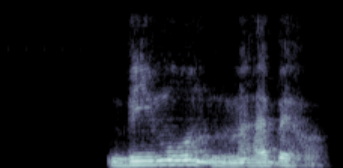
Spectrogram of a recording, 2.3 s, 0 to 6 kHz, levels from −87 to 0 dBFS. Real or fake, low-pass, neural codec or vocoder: fake; 5.4 kHz; codec, 16 kHz, 0.4 kbps, LongCat-Audio-Codec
